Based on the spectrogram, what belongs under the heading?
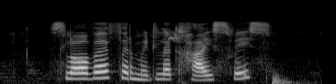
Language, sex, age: Afrikaans, female, 23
